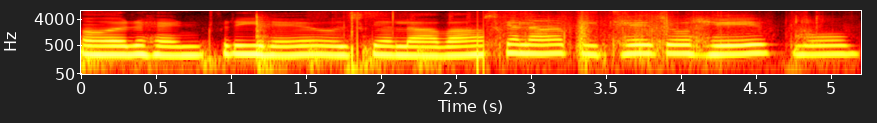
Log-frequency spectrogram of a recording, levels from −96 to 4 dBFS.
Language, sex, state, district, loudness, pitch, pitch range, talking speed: Hindi, female, Chhattisgarh, Bilaspur, -16 LUFS, 235 Hz, 230-250 Hz, 140 wpm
